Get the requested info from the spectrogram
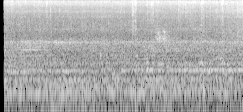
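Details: Melipona beecheii stingless bee, known in Honduras as blanco estrella: a steady, dense buzzing hum with layered low tones, continuous throughout, with faint higher chirps in the background.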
